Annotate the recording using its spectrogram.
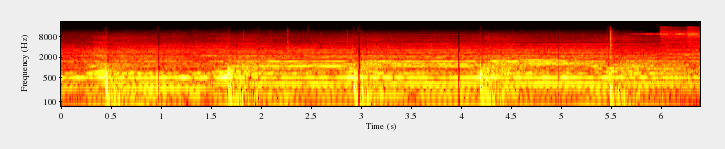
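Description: Didgeridoo drone blended with sustained keyboard tones, with a regular beat striking about every second and a quarter.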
